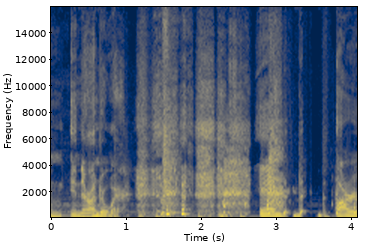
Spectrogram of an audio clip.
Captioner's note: chuckles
